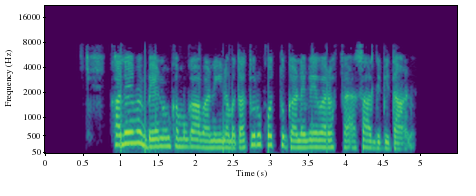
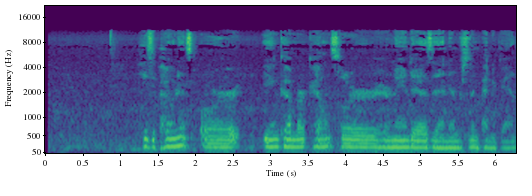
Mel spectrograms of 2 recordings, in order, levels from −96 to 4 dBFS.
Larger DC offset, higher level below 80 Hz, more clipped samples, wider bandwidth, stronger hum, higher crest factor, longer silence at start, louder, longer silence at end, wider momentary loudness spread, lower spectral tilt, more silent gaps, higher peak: neither; about the same, -52 dBFS vs -54 dBFS; neither; second, 7.8 kHz vs 11.5 kHz; neither; second, 18 dB vs 24 dB; second, 0.55 s vs 0.85 s; first, -18 LUFS vs -22 LUFS; first, 0.6 s vs 0 s; about the same, 12 LU vs 14 LU; first, -6.5 dB/octave vs -4 dB/octave; first, 0.79-0.85 s vs none; about the same, -2 dBFS vs 0 dBFS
